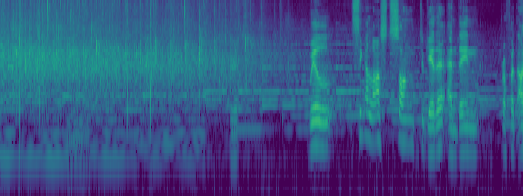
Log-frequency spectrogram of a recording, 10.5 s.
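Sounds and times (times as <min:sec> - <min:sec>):
church congregation clapping during a Sunday service: 0:00.0 - 0:06.1
speech: 0:04.6 - 0:04.9, 0:06.2 - 0:10.4.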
